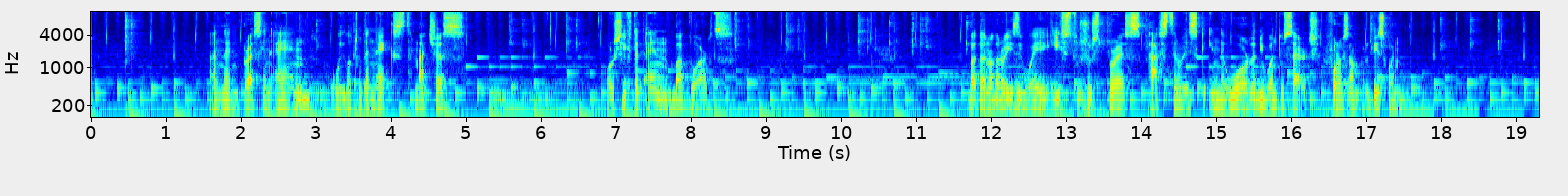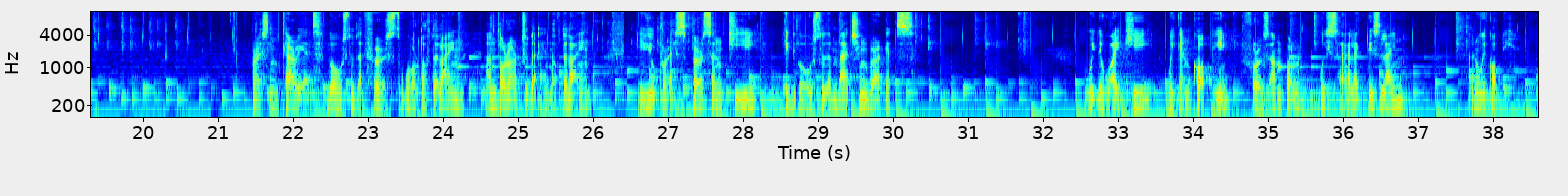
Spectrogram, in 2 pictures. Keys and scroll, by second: 0.3 Return, 2.7-6.4 typing, 7.7-11.0 typing, 12.4-13.4 typing, 18.3-22.1 typing, 24.5 shift+4, 25.6-27.3 typing, 28.5 %, 29.2 %, 30.2 %, 31.0 %, 34.4 j, 35.5 shift+v, 37.4 y.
